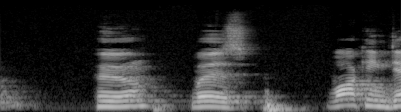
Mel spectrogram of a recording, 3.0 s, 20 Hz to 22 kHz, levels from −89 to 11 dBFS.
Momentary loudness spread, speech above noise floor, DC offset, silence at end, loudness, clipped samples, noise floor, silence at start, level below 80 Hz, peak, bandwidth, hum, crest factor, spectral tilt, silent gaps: 11 LU; 40 dB; under 0.1%; 0 s; -21 LUFS; under 0.1%; -59 dBFS; 0 s; -44 dBFS; -6 dBFS; 14 kHz; none; 16 dB; -5 dB/octave; none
